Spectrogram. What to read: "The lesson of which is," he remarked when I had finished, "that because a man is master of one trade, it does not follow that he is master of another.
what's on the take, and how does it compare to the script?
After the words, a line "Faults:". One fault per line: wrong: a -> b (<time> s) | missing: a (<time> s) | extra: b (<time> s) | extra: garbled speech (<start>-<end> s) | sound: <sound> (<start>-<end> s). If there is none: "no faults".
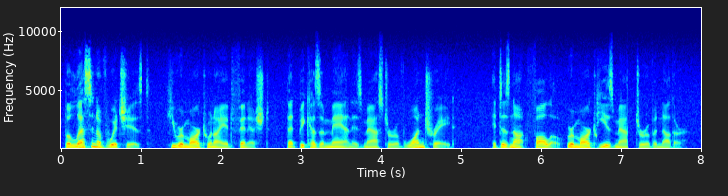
"The lesson of which is," he remarked when I had finished, "that because a man is master of one trade, it does not follow remarked he is master of another.
Faults:
sound: dropout (1.0-1.1 s)
wrong: that -> remarked (6.3 s)
sound: dropout (7.1-7.2 s)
